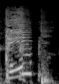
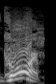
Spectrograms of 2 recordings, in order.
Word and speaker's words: gorp: Gulp? – I don't know what you're saying. – Gulp. – It's pronounced gorp. Just gulp. Say it. Gorp. – Gulp. – Gorp. Say it. Pronounce your R.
